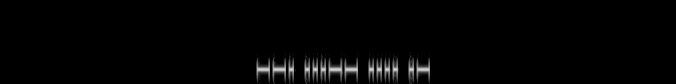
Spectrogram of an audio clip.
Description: Morse code, heard as a keyed tone, about 30 wpm, 700 Hz. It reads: G3HA
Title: DXCC-100 Call Signs - 4 Characters - Repeated 3x - 30wpm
